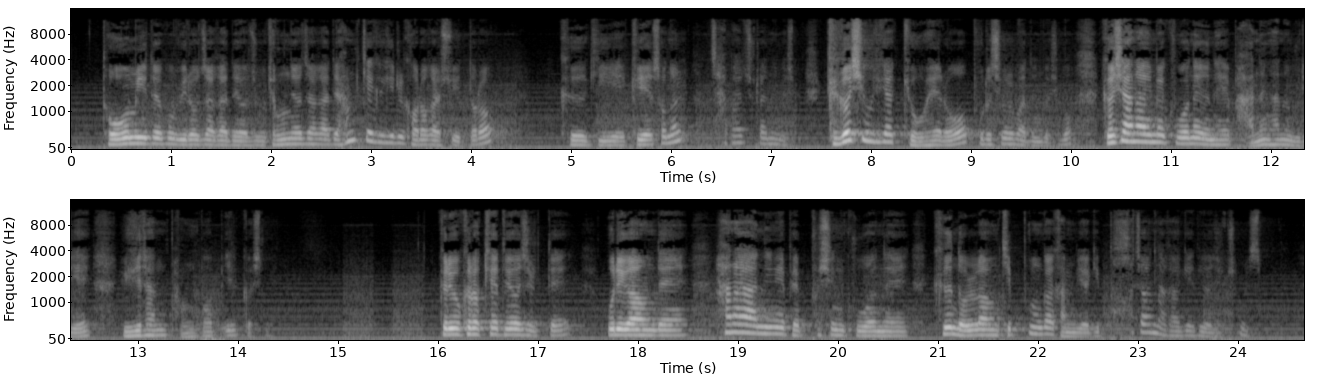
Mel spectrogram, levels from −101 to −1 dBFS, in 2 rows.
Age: 40-59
